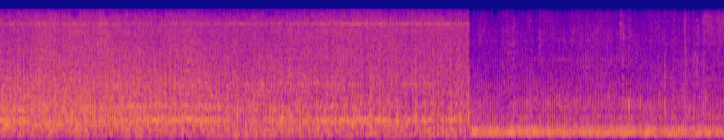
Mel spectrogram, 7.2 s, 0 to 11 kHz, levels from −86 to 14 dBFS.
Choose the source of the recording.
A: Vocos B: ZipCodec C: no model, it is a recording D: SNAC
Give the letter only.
A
